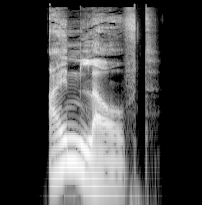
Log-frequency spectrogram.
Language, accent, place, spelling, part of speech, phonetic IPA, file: German, Germany, Berlin, einlauft, verb, [ˈaɪ̯nˌlaʊ̯ft], De-einlauft.ogg
- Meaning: second-person plural dependent present of einlaufen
